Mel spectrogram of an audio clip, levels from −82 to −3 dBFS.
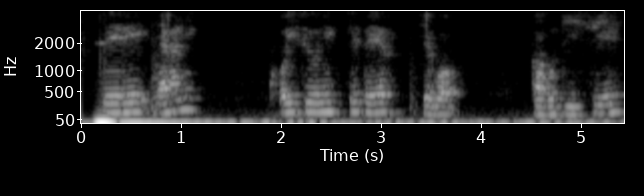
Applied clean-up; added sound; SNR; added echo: neural separator model SepFormer DNS4.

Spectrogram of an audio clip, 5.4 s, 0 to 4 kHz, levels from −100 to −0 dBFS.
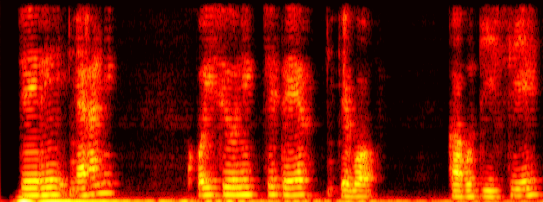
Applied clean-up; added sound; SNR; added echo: neural mask model DeepFilterNet 3.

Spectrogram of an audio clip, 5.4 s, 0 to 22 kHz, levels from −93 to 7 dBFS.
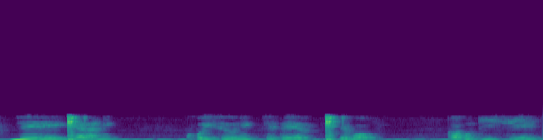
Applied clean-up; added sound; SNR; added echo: none; Cutlery, silverware; 10 dB; reverberation time 0.2 s.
